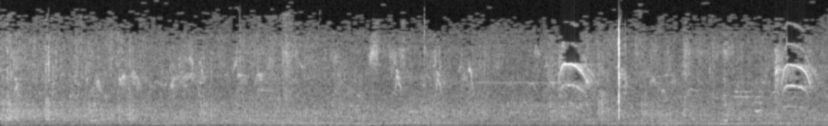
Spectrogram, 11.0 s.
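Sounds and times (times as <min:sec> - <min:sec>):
outdoor background noise: 0:00.0 - 0:11.0
bird calling: 0:07.3 - 0:08.0, 0:08.7 - 0:11.0.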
